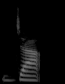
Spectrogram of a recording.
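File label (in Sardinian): "già", female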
